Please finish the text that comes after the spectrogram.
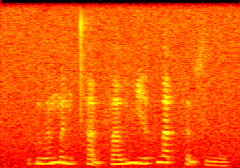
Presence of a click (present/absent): absent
